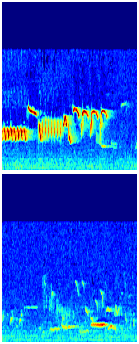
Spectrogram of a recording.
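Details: Eurasian wren song opening with a loud, fast high trill of identical notes, then a string of sweeping whistled phrases, fading into softer scattered chirps in the second half.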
